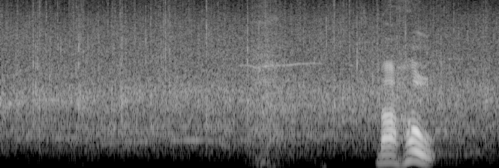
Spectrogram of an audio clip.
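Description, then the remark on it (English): A church audience claps steadily at the close of a sermon, in a dense, even wash of applause, and near the end one voice lets out a short, rising-and-falling whoop above the clapping. “Go ahead and clap.”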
